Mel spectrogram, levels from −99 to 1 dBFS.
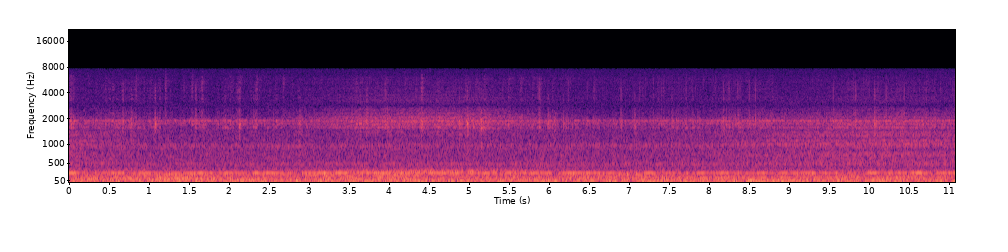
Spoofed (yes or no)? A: no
